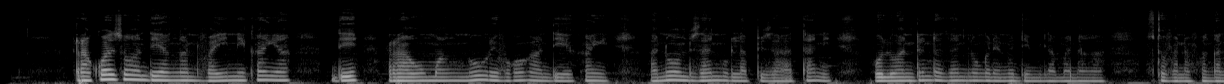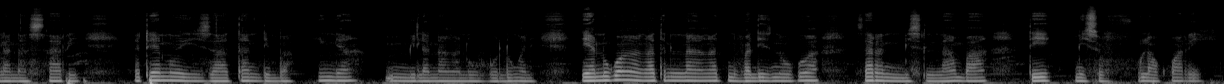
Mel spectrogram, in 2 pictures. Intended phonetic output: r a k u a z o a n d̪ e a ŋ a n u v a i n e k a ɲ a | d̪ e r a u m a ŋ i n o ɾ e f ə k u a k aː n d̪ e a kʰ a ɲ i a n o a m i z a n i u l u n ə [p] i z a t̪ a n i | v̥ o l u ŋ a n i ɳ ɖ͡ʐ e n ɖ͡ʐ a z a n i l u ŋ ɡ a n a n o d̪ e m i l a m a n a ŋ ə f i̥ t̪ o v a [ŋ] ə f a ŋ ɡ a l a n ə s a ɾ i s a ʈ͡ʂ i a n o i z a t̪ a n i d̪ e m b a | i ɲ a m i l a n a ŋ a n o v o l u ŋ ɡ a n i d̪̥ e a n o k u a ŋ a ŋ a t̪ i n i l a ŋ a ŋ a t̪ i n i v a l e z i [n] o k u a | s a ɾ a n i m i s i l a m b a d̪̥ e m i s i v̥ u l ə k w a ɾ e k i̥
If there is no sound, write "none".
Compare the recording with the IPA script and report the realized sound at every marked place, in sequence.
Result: p, n, n

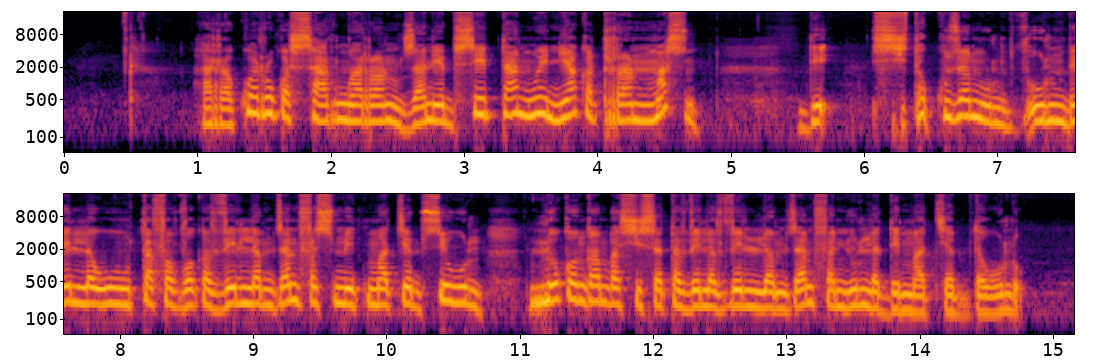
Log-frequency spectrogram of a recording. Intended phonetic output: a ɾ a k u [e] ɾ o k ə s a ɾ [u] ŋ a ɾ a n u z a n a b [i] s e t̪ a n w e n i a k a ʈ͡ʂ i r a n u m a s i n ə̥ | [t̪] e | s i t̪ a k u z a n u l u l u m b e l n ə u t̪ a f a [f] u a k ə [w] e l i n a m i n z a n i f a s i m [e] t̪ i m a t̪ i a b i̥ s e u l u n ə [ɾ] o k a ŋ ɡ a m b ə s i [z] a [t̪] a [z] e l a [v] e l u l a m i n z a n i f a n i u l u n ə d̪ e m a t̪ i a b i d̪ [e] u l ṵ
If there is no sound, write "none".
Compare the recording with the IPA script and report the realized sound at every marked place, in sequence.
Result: a, u, i, d̪, v, v, e, l, s, t̪, v, v, a

